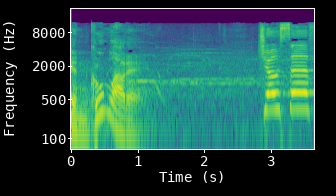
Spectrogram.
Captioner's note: cheering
